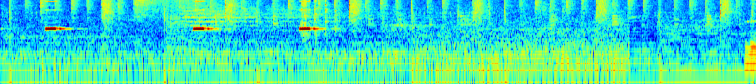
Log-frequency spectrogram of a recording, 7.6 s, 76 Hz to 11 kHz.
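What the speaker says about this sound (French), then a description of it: "on va cuire au micro-ondes de 2 à 2 minutes et demie" Microwave oven humming steadily while cooking keto cake batter, its low motor drone shifting pitch a few times as the turntable runs, with three short electronic beeps from the keypad near the start.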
